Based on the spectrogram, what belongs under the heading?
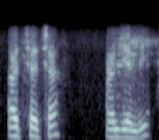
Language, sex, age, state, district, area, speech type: Dogri, male, 18-30, Jammu and Kashmir, Udhampur, rural, conversation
